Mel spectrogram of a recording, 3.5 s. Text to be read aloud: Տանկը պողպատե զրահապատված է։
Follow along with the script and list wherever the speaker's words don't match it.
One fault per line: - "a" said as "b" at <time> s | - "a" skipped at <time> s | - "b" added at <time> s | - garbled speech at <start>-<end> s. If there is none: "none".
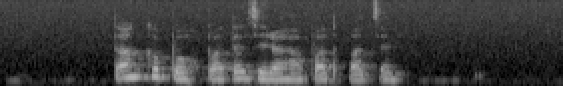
none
